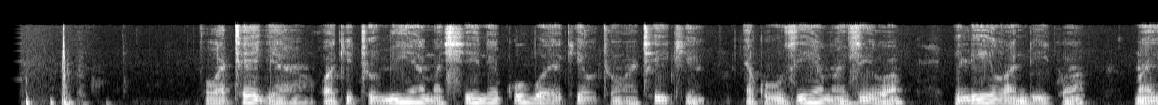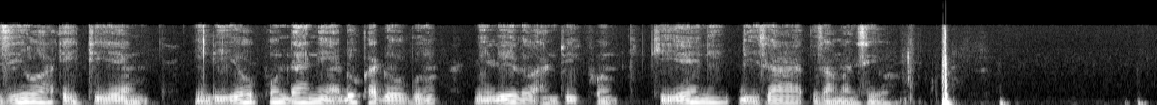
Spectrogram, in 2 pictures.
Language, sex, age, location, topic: Swahili, male, 18-24, Dar es Salaam, finance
